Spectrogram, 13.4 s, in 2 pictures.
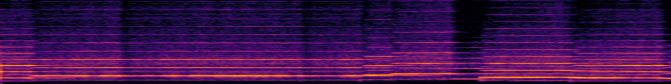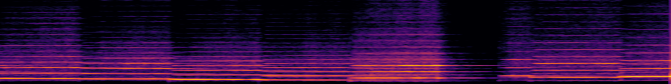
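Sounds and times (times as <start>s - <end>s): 
pastoral flute duet: 0.0s - 13.4s.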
